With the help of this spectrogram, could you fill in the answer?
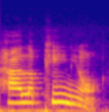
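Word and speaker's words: jalapeño: is it jalapeno or is it jalapeno well i'm sorry to say it's neither it's not jalapeno nor jalapeno in fact this word is pronounced as jalapeno jalapeno i know this sounds even more illogical than the previous one but that's how it is actually jalapeno is a spanish word for a chili that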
